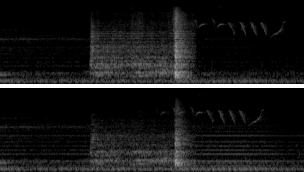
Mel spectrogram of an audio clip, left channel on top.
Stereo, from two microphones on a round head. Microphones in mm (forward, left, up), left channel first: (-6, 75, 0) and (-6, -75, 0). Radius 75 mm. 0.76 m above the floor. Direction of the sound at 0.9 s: 65° left (ahead or behind).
